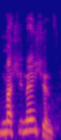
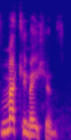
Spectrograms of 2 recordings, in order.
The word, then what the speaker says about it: machinations: the word machinations machinations it's actually not pronounced machinations it's machinations yeah so once again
